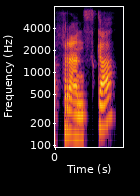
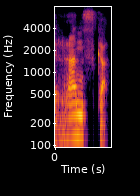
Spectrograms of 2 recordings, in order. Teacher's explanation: they actually deleted the first consonant and the or that the word is actually ransa so one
